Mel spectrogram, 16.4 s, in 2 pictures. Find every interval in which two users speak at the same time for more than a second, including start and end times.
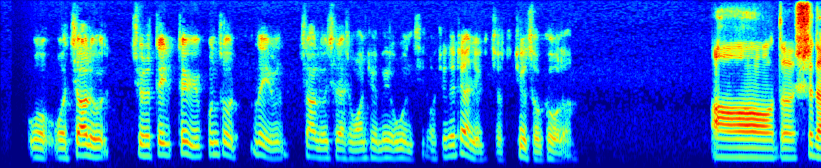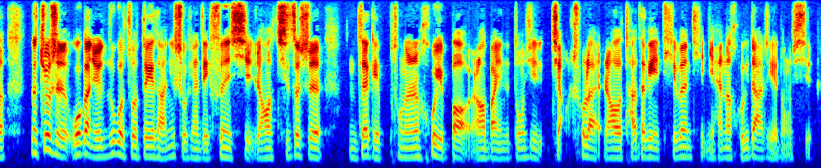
none

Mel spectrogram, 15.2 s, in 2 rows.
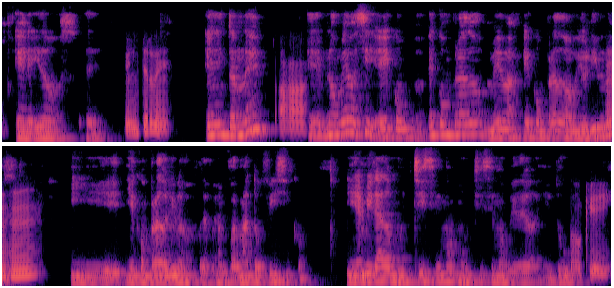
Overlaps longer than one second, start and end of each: none

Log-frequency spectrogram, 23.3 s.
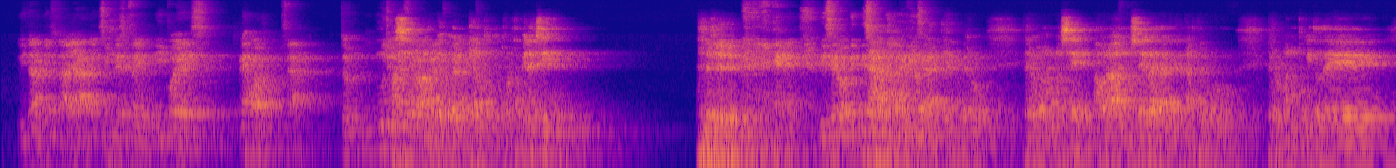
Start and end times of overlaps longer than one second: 6.5-7.8, 14.4-15.7

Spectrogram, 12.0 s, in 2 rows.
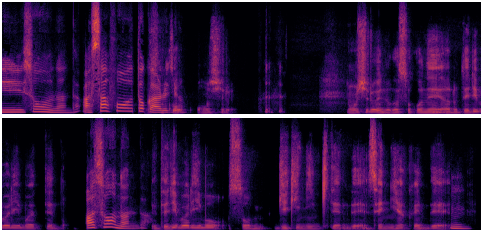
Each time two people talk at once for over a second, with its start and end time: none

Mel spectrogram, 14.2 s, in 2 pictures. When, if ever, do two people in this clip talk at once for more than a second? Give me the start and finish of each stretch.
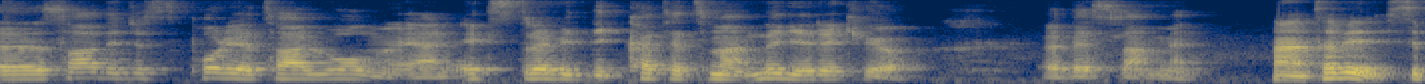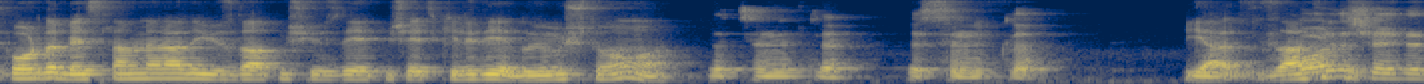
none

